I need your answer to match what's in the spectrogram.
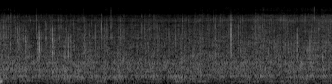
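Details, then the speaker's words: Gravity siphon gold dredge in Puerto Rico pulling material normally, hose kept submerged so no air enters: dense crackling patter with sharper ticks as big stones rattle through the suction hose; normal gravel flow. "you notice how you can hear the stones going through the tube?"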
